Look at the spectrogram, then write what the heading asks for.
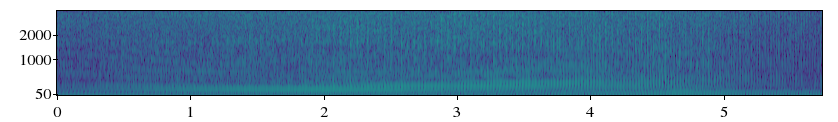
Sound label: Plane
